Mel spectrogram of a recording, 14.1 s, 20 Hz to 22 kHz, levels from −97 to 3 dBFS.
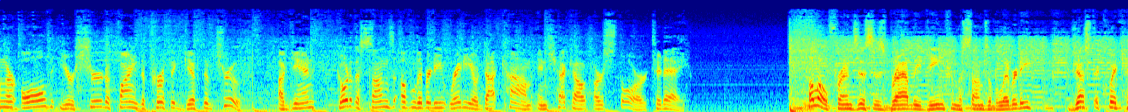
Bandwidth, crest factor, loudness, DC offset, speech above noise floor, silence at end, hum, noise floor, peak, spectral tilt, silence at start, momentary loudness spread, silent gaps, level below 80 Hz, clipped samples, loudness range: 15 kHz; 16 dB; -19 LUFS; under 0.1%; 35 dB; 0 s; none; -53 dBFS; -2 dBFS; -6 dB/octave; 0 s; 10 LU; none; -36 dBFS; under 0.1%; 7 LU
